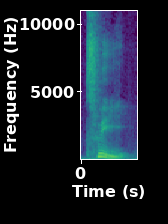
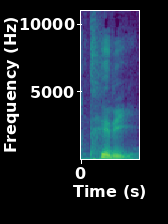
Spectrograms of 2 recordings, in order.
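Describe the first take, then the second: First: The first two sounds blend together. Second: The first two sounds are kept apart. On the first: The speaker calls it right. "এটা দুটো একসাথে মিশে যাবে" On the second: The speaker calls it wrong. "আমরা অনেকে হয়তো বলি থ্রি"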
